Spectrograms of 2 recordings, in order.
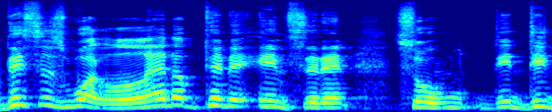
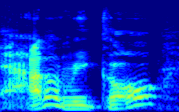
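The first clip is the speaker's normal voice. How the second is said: mock witness; 8 semitones lower than usual. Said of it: "That's all he had to say".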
